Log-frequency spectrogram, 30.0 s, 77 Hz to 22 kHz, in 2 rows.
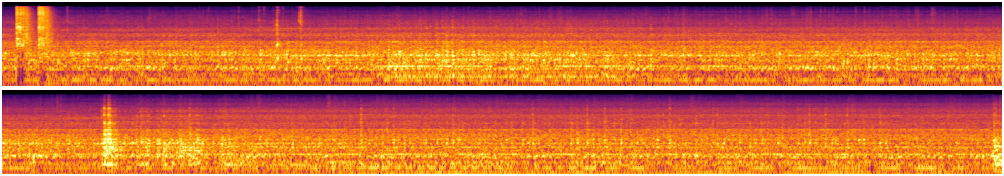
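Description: Vertical milling machine running steadily with its end mill cutting a pocket in a steel block. Two short blasts of a compressed-air blow gun clearing chips break in, one right at the start and one about 16 seconds in.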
